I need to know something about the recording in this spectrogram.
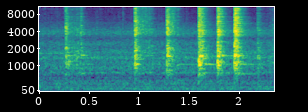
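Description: Two metal griddle spatulas clacking against the steel flat-top griddle: about six sharp metallic clicks, coming quicker and louder in the second second.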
